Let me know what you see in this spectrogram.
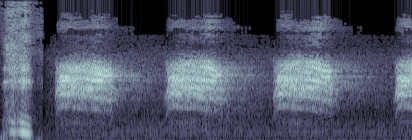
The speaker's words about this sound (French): Je vais ressortir mon bruit de corbeau.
